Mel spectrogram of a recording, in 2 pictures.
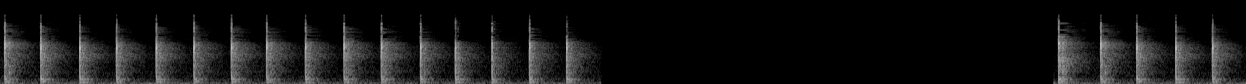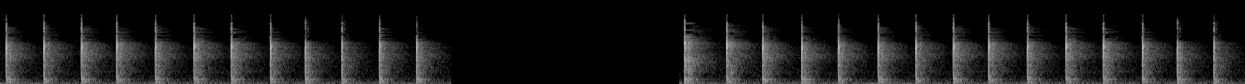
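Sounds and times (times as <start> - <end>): hammer blows ringing: 10.6 - 15.6, 19.3 - 24.7.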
